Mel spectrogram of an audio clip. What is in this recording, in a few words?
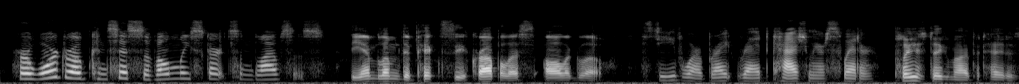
Mic Speech; Microphone Signal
